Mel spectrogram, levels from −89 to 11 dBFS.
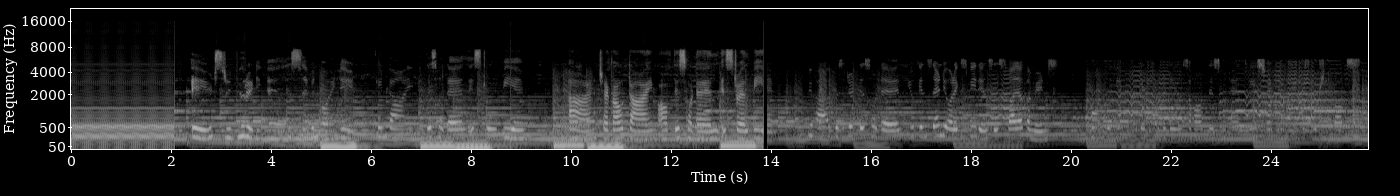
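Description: From the first instant until 2.06 s, a system hang loop is already under way: one 42.67 ms slice of audio repeats 47 times, fitting a 2048-sample ring buffer replayed while the driver stalled. The short loop produces a steady buzz at about 23.4 Hz.

At 13.84 s an 80 ms silence breaks the audio, and from there to the end the input is likely switched to a poorer device. Nothing remains above 5.6 kHz, so the sound turns dull, drops roughly 10 dB in level, and carries a new, faint noise floor.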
